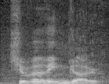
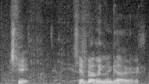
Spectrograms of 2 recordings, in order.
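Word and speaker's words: Chivilingo: It's not got an L in it though. Oh, it does. It does. Chivalingo. Chivalingo, that's how you say it.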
